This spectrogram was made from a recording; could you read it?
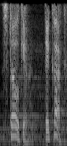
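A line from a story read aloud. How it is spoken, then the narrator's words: Shouting from afar. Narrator (Russian): прокричал с берега Камача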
